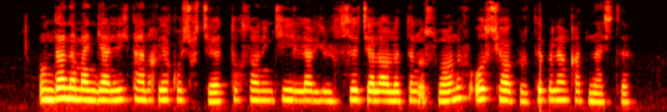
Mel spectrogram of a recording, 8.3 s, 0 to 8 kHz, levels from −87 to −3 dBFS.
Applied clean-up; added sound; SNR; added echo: none; none; none; none.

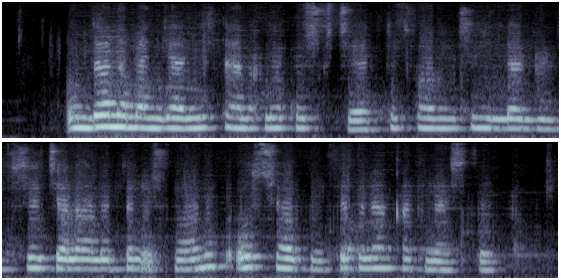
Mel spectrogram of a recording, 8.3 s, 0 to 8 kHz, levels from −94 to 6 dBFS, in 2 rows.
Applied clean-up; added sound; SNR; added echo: neural separator model SepFormer DNS4.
